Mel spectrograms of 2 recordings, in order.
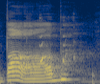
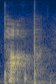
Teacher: So that's called a voiced sound. So voiced like in Bob versus voiceless like in pop.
